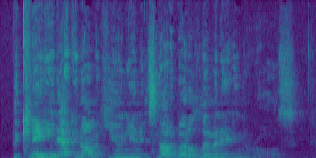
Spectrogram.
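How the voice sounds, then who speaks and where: Noticeable background noise underlies a man's very fast, lively intoned speech at a fairly high pitch. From Calgary, Alberta, Canada. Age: 20s. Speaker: political contest entrant. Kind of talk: prepared policy speech to camera.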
